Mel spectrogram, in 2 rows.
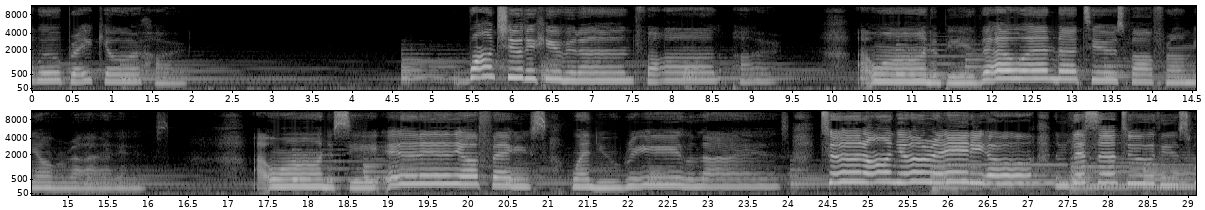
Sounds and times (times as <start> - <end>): Music: 0.0 - 29.1.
